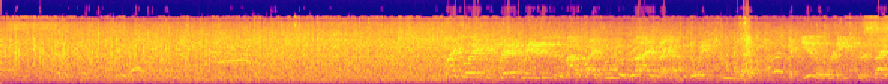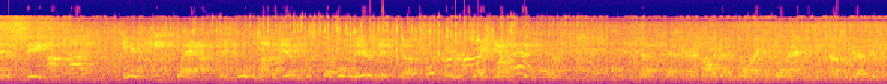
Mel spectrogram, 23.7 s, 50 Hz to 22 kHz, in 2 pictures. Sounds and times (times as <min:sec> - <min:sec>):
Vehicle: 0:00.0 - 0:23.6
Speech: 0:05.9 - 0:19.4, 0:20.2 - 0:23.6.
